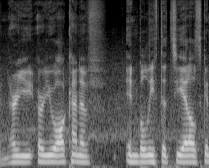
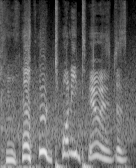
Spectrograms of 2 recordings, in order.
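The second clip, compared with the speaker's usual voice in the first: amused laughing; 5 semitones higher than usual. Real, not acted. Laughs at player getting beaten.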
